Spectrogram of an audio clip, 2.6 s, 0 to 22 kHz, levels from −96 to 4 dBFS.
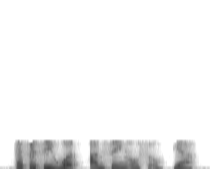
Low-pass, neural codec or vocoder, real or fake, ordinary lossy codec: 3.6 kHz; codec, 16 kHz in and 24 kHz out, 0.4 kbps, LongCat-Audio-Codec, two codebook decoder; fake; MP3, 32 kbps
